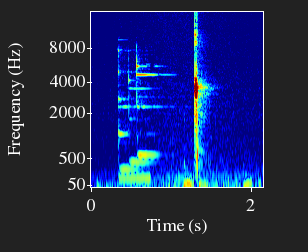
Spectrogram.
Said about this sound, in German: Was ist bei dir da los? Benachrichtigungen. Ständig.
